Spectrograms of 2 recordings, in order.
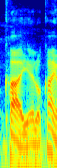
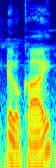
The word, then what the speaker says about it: Elokai: from is that uh when the pute this poem the song was written it was eli with but with time in order to rhyme with raishimon yai they started saying elai elokai rhymes beautifully with raishimon yai but you're not allowed to say elai because of the reason we just said again if you say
